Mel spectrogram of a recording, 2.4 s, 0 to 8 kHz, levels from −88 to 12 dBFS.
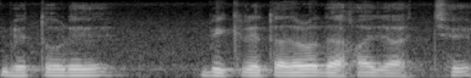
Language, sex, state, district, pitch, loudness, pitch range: Bengali, male, West Bengal, Kolkata, 120 Hz, -15 LUFS, 115-120 Hz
